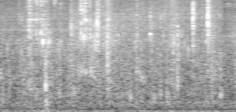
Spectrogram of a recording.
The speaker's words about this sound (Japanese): ポテチを食べながら炭酸を飲む人というねなんともズボラなねジャンキーな生活をしている音がこれだけで作れちゃいますね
